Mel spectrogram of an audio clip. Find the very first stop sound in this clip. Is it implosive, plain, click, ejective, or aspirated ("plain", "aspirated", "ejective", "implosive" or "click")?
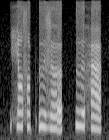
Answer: ejective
